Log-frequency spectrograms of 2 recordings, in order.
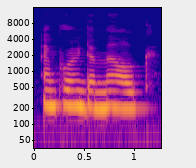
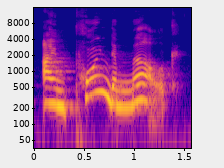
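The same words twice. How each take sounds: First: It is said timidly, with hesitation. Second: It is said loudly and with confidence. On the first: The speaker calls it wrong. "Don't say it with hesitation" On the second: The speaker calls it right. "say it out loud and be confident"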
